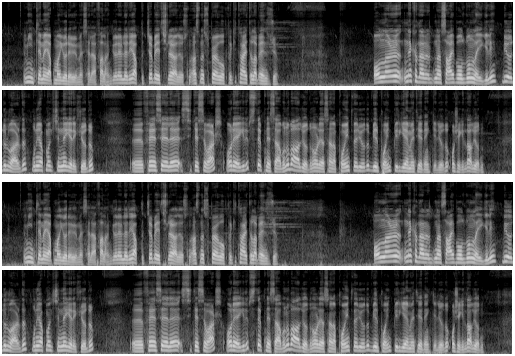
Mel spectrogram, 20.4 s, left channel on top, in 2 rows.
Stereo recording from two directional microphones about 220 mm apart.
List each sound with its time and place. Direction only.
0.3 s speech: 20° left (ahead or behind)
2.7 s speech: 25° left (ahead or behind)
3.0 s speech: 15° left (ahead or behind)
7.4 s speech: 20° left (ahead or behind)
9.5 s speech: 10° left (ahead or behind)
11.2 s speech: 25° left (ahead or behind)
11.4 s speech: 10° left (ahead or behind)
12.8 s speech: 5° left (ahead or behind)
18.4 s speech: 20° left (ahead or behind)
18.9 s speech: centre (ahead or behind)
